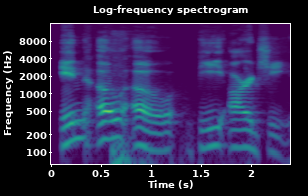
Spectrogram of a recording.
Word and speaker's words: Newburgh: says that it's Newburgh. It could be. And funnily enough, the pronunciation, actually, you're supposed to get rid of the U too. It's Noobrg. So the thing is, it's in New York, right?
